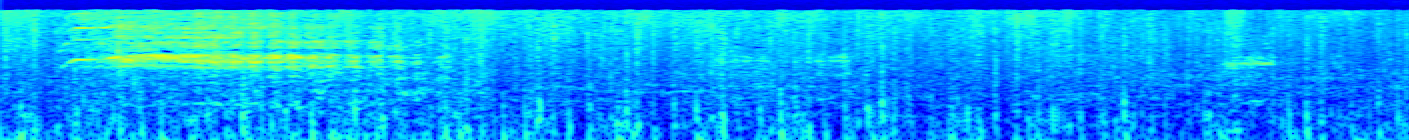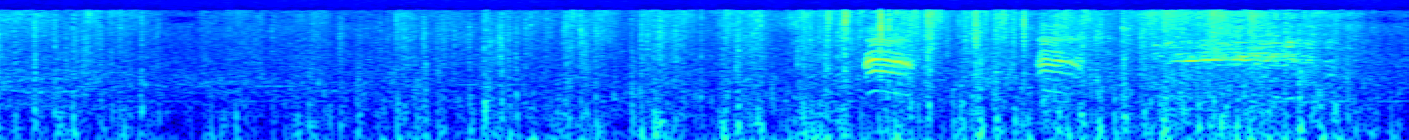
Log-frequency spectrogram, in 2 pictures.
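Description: Horses gallop through snow.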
